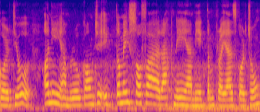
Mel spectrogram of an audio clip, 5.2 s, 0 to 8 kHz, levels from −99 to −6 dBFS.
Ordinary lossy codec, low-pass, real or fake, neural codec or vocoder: none; none; real; none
